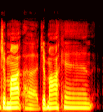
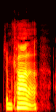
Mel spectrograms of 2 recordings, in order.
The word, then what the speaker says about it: gymkhana: Jamakin? How you say it? – Gymkhana.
